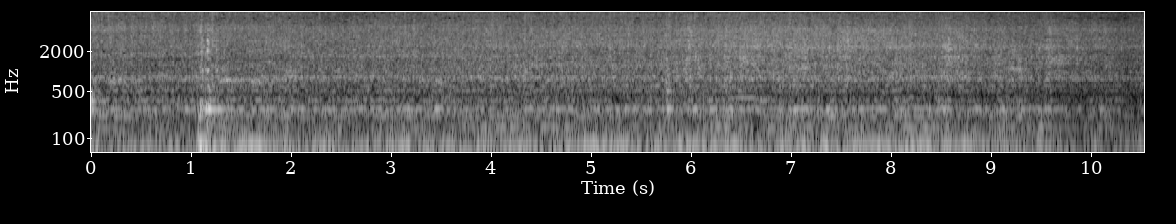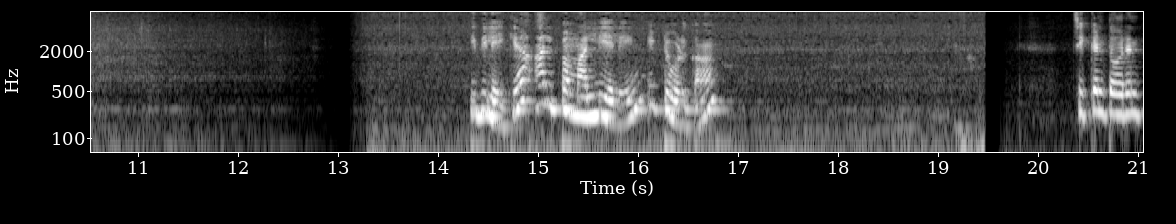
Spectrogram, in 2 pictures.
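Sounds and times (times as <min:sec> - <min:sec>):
food sizzling in a pot: 0:00.0 - 0:19.5
wooden spatula stirring: 0:05.7 - 0:10.2.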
